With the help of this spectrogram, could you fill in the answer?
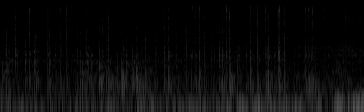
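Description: Long painted fingernails on both hands tap rapidly across a large, solid, glossy varnished wooden tabletop. The result is a quiet, dense stream of short, dry clicks and knocks with a deep woody body and almost no ring, and the tapping grows slightly louder toward the end.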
